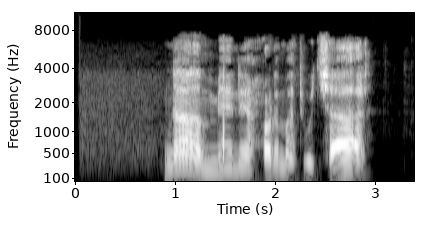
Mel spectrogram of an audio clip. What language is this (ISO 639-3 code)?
ckb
